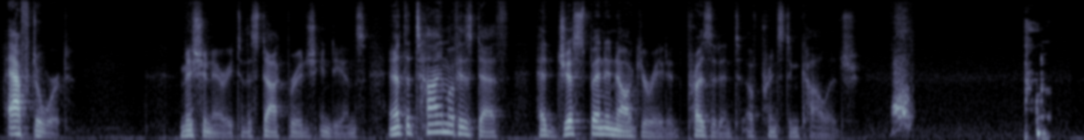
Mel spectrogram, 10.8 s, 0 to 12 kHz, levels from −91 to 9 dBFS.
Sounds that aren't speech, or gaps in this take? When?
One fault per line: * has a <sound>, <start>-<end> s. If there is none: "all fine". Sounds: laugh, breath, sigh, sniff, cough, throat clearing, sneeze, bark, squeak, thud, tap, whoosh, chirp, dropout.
* has a bark, 8.9-9.2 s
* has a laugh, 10.2-10.5 s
